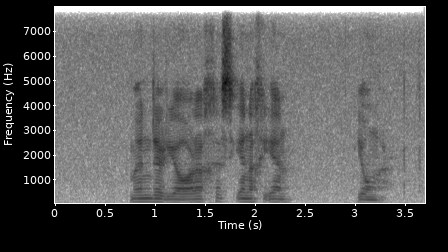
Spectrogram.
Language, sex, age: Afrikaans, male, 19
